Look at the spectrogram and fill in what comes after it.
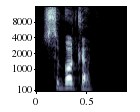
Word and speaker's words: Sobotka: Let me commend him, Mr. Wolfgang Sobotnik. Am I pronouncing that right? Yeah. Sobotka, who is an amazing person who brought parliamentarians from around the world for a conference, a terrific conference.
